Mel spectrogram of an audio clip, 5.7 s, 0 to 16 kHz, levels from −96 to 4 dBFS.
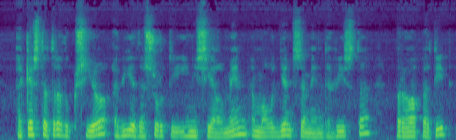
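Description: Speech recording, with no technical faults to report.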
